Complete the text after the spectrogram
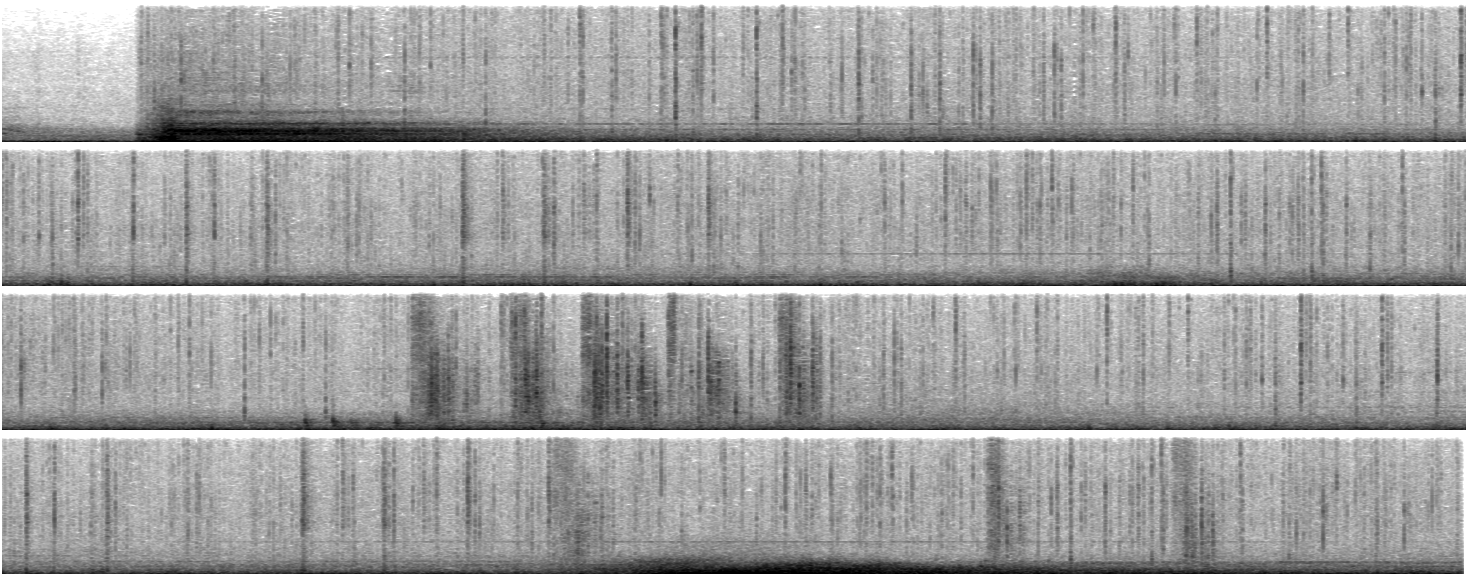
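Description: A steady low magical hum drones throughout.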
